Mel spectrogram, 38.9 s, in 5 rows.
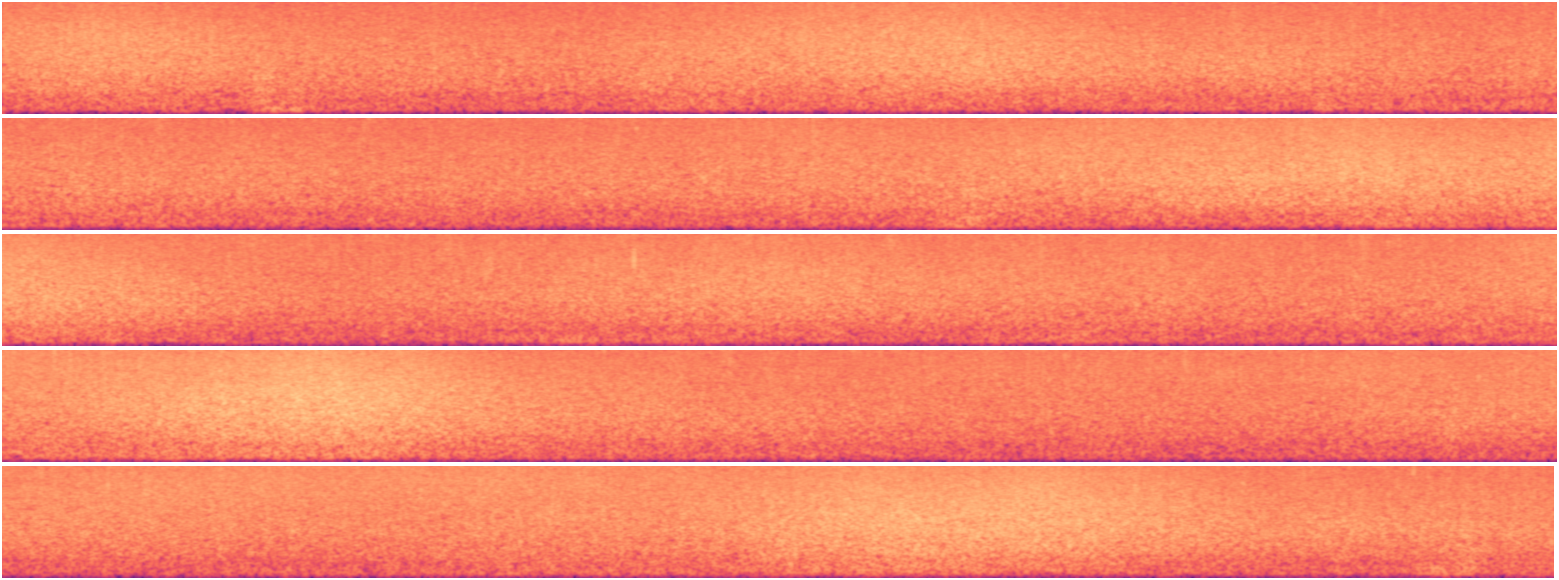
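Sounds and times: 
rain: 0.0 - 38.8
thunderstorms: 1.1 - 2.1.

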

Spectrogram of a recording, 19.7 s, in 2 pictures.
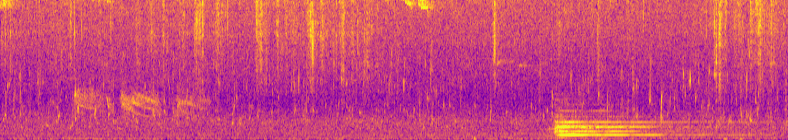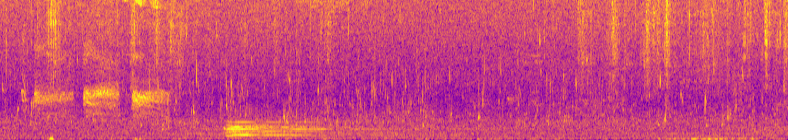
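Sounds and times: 
rain: 0.0 - 19.7
bell ringing: 7.0 - 10.1, 12.7 - 15.7.

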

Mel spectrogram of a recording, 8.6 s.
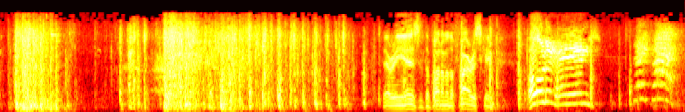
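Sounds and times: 
door being forced open: 0.1 - 4.7
speech: 4.8 - 8.3.

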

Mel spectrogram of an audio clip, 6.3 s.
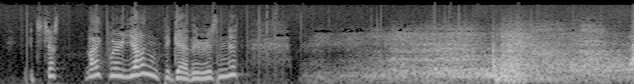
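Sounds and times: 
speech: 0.3 - 3.2
fireworks booming: 3.0 - 6.3.

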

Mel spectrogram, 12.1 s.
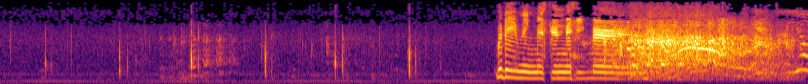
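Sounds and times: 
low hum: 0.0 - 12.1
footsteps: 1.8 - 3.1, 3.9 - 6.4
laughter: 2.6 - 3.6, 8.2 - 12.1
speech: 7.5 - 10.2.

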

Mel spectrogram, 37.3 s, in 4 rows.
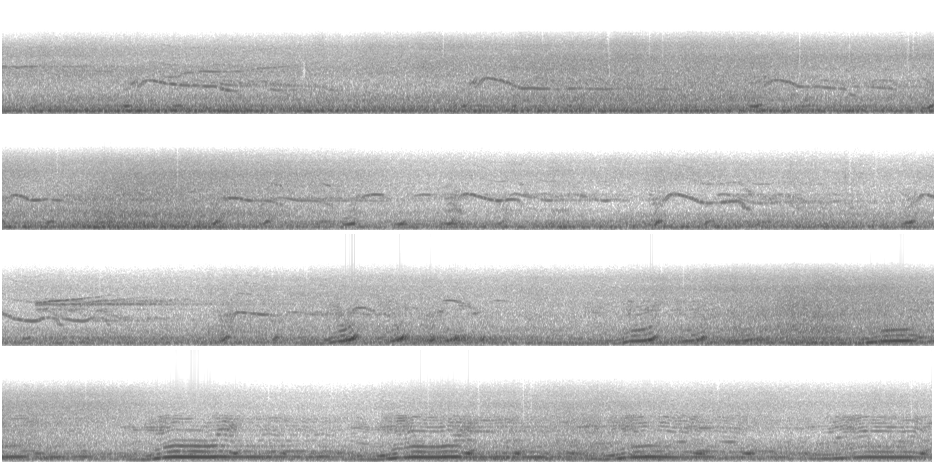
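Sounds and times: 
whale song: 0.0 - 37.2.

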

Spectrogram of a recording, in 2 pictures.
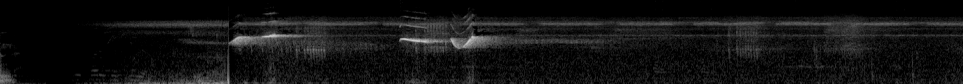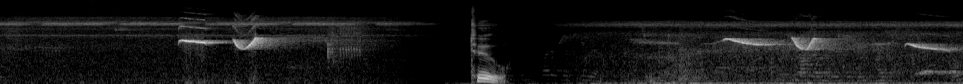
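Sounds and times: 
Várzea schiffornis whistled song in South American eastern lowlands: 1.9 - 6.4, 11.0 - 13.3, 16.0 - 19.2.

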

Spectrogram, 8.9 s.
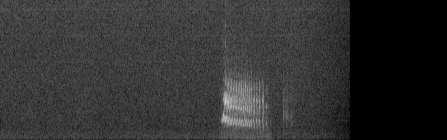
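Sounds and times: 
Masked Trogon calling in Ecuador: 0.0 - 6.8.

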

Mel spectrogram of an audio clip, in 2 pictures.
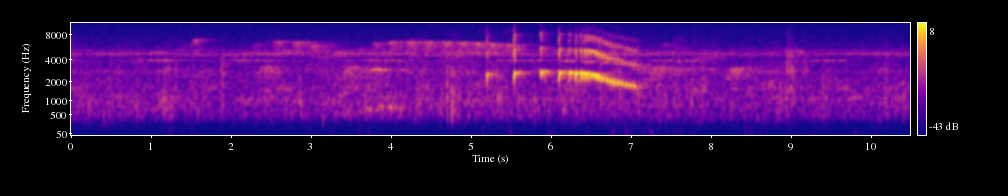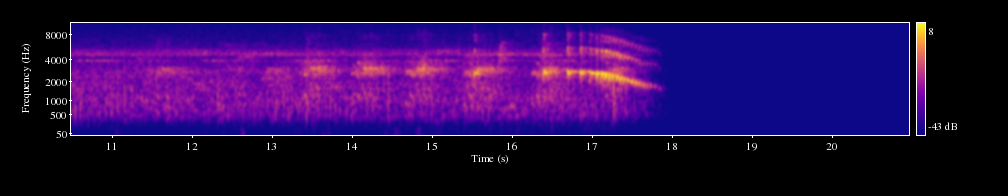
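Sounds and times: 
Long-crested Pygmy-Tyrant Lophotriccus eulophotes calling in Bolivia: 3.6 - 7.5, 13.6 - 17.9.

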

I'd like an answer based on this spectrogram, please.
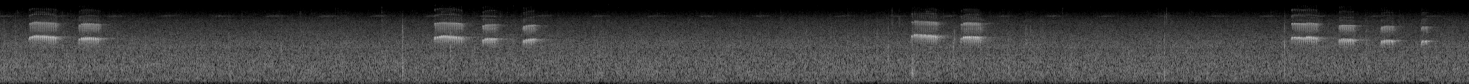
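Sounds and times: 
Scale-crested Pygmy-Tyrant calling in South America: 0.3 - 1.3, 4.3 - 5.5, 9.1 - 9.9, 12.9 - 14.4.

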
